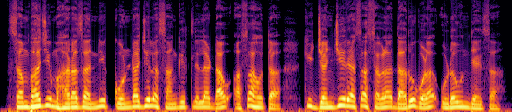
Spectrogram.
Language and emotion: Marathi, neutral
